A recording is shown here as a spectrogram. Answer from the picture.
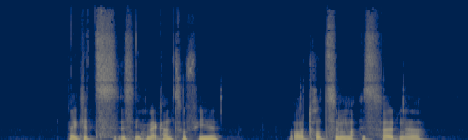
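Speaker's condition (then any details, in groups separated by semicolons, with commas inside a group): Duchenne muscular dystrophy; age 27, earlier rehab stays with others with muscular dystrophy; unable to play football in real life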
